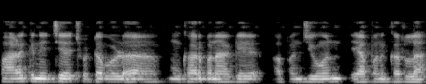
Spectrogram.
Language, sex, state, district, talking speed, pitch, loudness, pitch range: Bhojpuri, male, Uttar Pradesh, Deoria, 170 wpm, 130 Hz, -16 LUFS, 125-130 Hz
